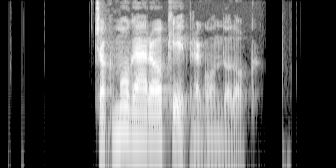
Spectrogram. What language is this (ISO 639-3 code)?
hun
